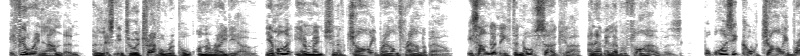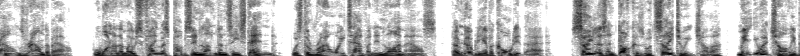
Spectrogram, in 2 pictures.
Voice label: male british voice over character, english british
